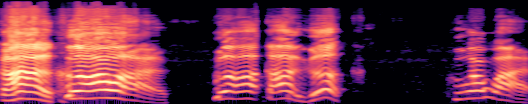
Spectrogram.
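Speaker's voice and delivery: very high, very loud, garbled mouth-full talk. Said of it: "put one of the swords in my mouth".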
